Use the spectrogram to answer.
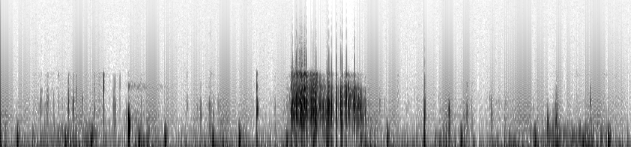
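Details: Low rumbling and scattered gurgling clicks through a stethoscope on the abdomen while lying down after drinking cola with Mentos, one loud bubbling gurgle midway: active bowel sounds.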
